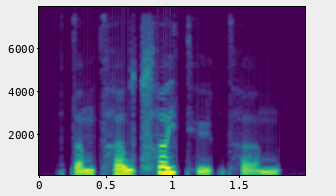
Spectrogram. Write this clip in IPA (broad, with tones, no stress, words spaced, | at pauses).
t̪ɐ˨˧mt̪ʰɐ˧wt͡sʰɐ˥j t̪ʰyː˨k̚t̪ʰɐ˨˩m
